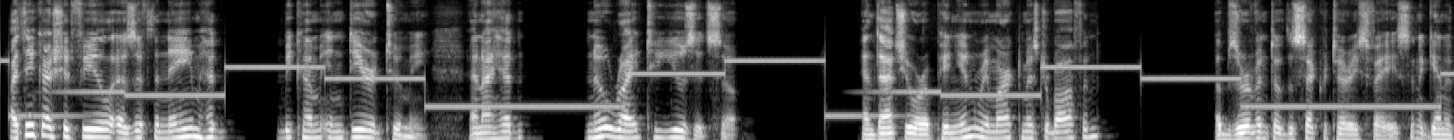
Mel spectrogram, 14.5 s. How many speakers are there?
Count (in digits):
1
